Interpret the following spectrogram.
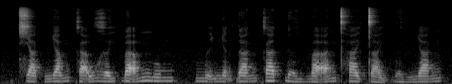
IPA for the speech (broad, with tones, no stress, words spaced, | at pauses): t͡ɕa˨˩k̚ɲa˨˦m ka̰˧˥wɣə˨˦j ɓa̰˧˥mŋu˧m | mɨ̰˧˨ə̯ɲa̰˧˨ŋɗa˨˦ŋ ka˦˥t̚ɗə̤˨˩j ma̰ː˧˥ŋt̪ʰa˧jt̪a˧˩jɓə̤˨˩j ɲa˨˦ŋ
